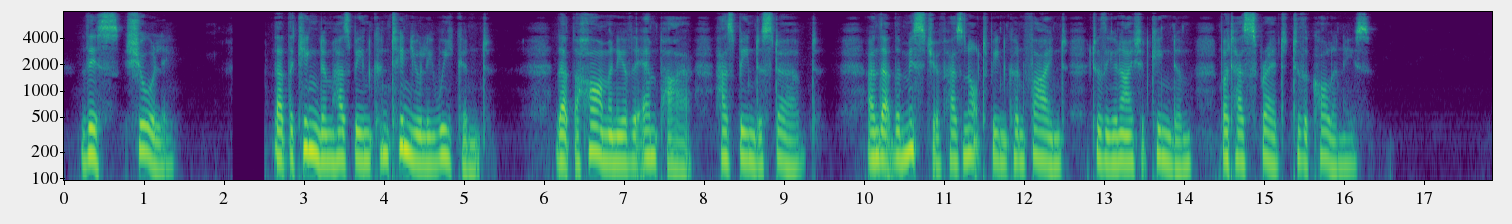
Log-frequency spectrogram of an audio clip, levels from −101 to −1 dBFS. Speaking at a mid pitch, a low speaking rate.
Yes: medium, 160 Hz; slow, 120 wpm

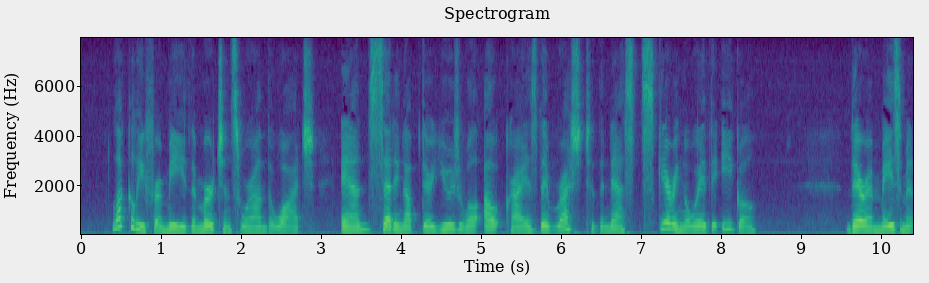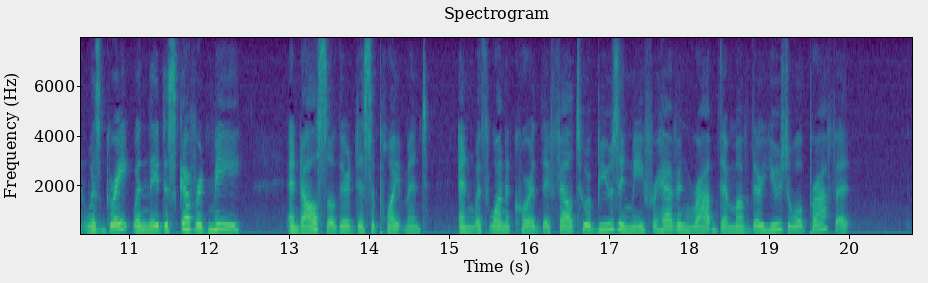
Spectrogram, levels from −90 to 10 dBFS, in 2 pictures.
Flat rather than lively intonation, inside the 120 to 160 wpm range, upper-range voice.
Yes: narrow, 2.3 semitones; average, 155 wpm; high, 200 Hz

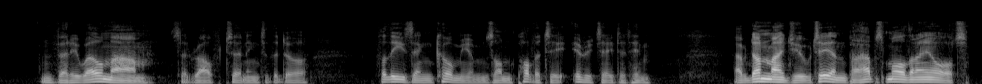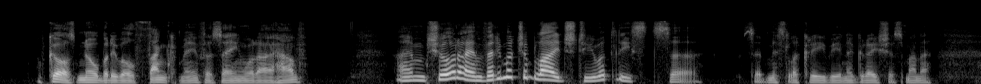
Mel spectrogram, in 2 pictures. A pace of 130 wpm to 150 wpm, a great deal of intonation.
No: average, 180 wpm; wide, 5.8 semitones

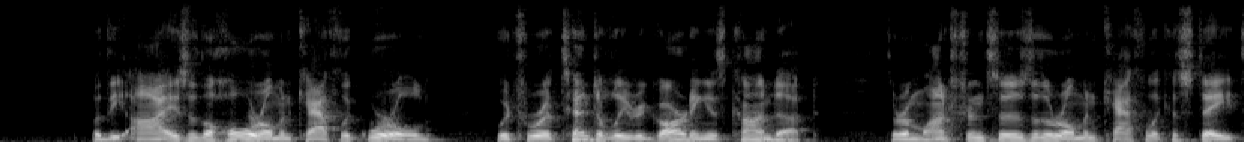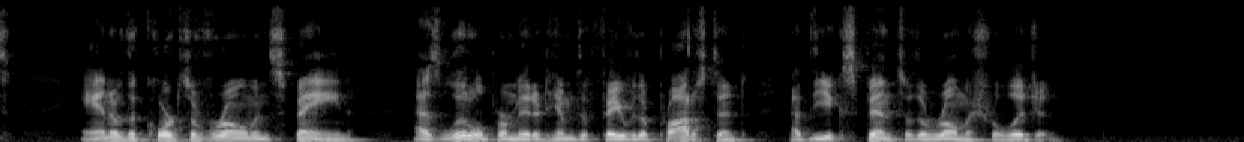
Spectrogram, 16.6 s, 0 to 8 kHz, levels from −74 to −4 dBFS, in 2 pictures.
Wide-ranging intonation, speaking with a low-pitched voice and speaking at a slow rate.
No: wide, 6.5 semitones; low, 115 Hz; average, 165 wpm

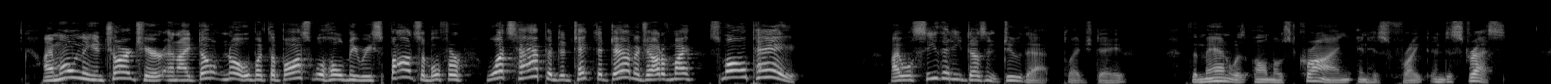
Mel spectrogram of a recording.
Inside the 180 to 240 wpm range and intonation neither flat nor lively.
No: average, 185 wpm; wide, 8.6 semitones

